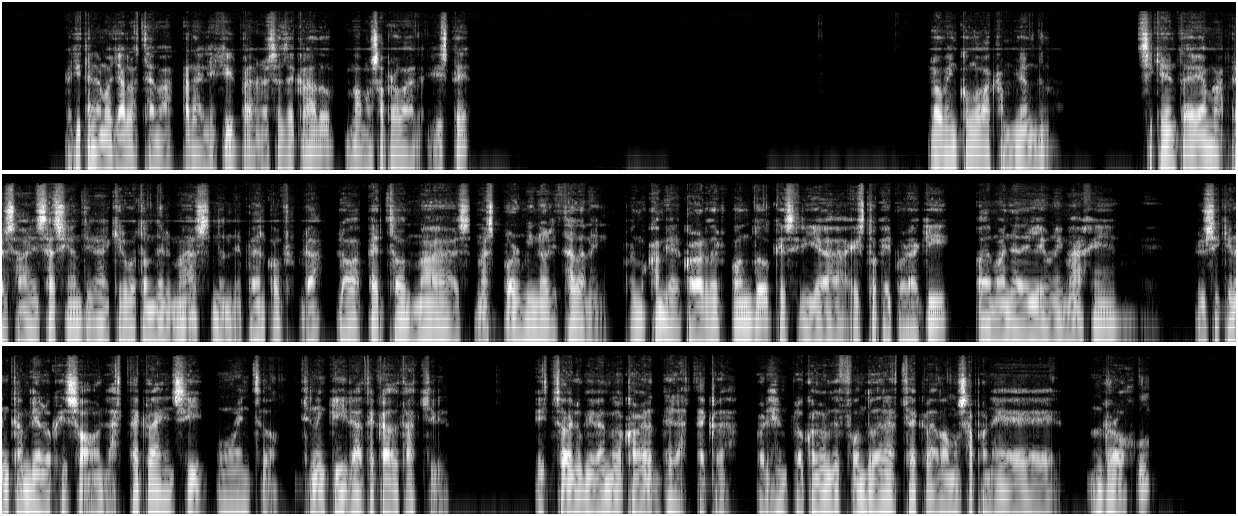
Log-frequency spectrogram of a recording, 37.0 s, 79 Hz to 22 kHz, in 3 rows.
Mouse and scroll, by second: 4.0 click, 6.2 click, 8.0 click, 8.8 click, 10.2 click, 13.7 click, 16.3 middle click, 19.8 click, 27.3 click, 28.2 click, 33.9 click, 35.1 click.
